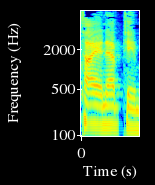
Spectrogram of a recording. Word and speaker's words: tianeptine: It's pronounced tianeptine, but TIA for short.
